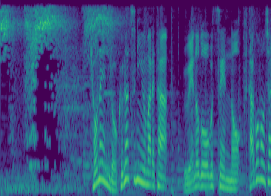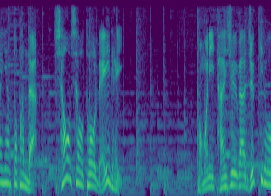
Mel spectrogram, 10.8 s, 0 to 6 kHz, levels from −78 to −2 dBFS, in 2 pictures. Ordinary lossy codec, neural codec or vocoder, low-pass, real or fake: none; none; 5.4 kHz; real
